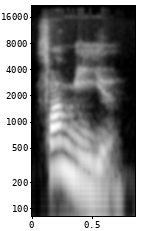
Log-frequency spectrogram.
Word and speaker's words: famille: In many cases or in most cases, it's actually not pronounced, the L will not be pronounced. So, let's see examples. famille bouteille oreille famille bouteille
